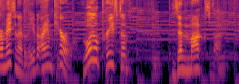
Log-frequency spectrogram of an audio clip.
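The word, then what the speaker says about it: Kiryl: Carol, probably spell it. K I R Y L. Yeah, Carol.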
